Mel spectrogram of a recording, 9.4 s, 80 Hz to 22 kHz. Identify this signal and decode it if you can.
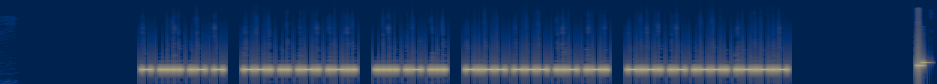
Morse code, heard as a keyed tone, about 40 wpm, 700 Hz. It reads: THAT GIRL HAS YOUR CAP.
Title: Sentences from Top 1600 Words 40wpm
